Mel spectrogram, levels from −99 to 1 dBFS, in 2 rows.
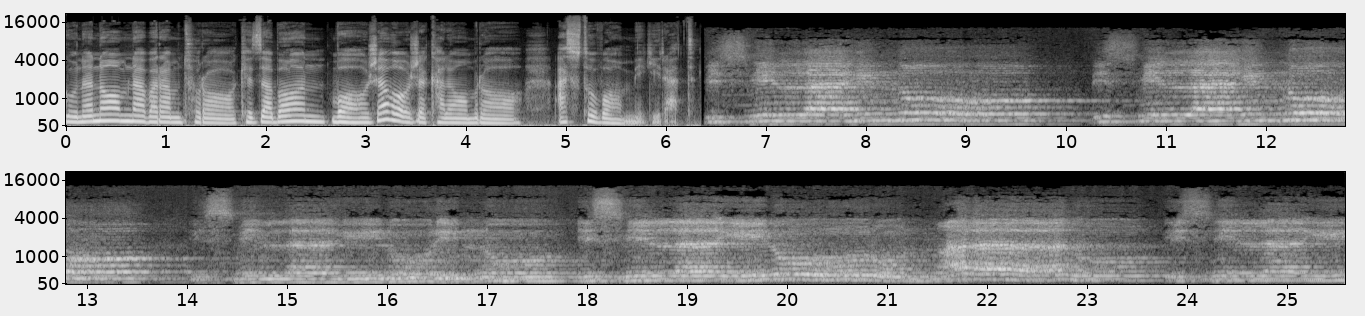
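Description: No technical faults can be heard anywhere in the audio; the signal holds steady, with no gaps, distortion or interruptions at any point.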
